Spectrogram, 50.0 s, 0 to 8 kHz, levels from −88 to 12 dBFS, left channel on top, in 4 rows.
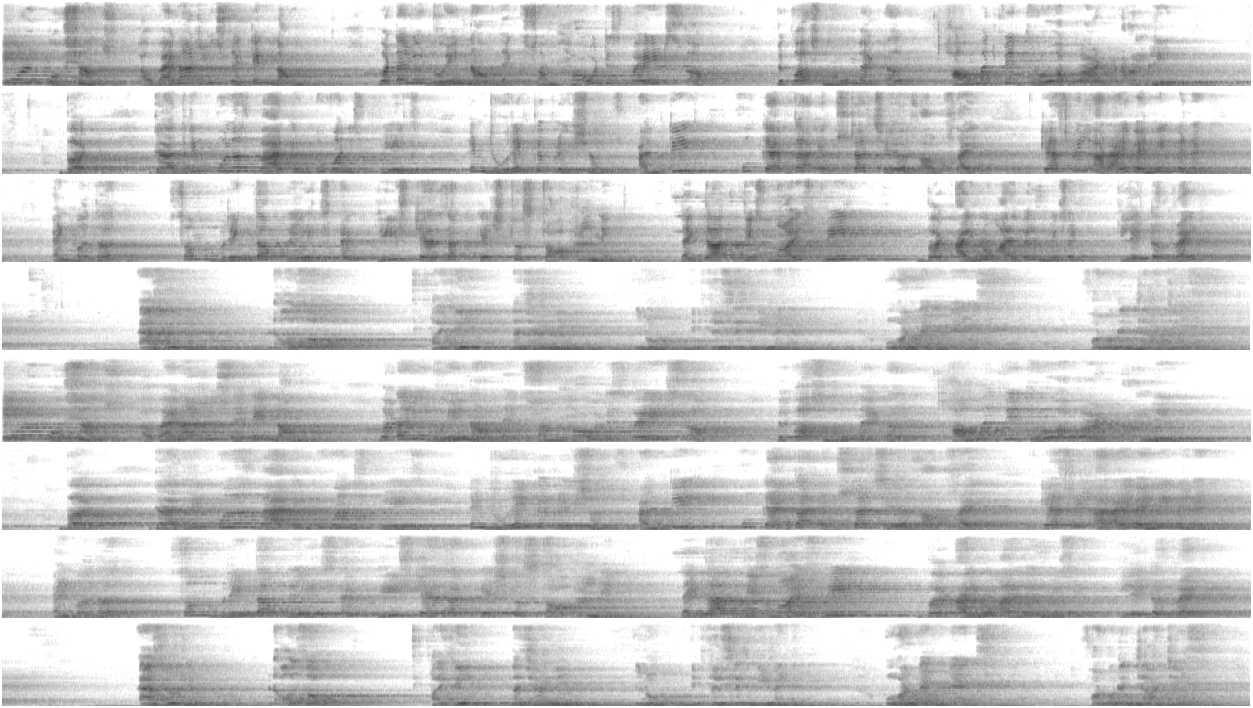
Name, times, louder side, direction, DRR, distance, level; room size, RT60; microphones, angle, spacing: voice 1, 0.0-3.1 3.5-7.1 7.7-9.0 9.4-11.7 13.1-16.6 17.2-19.4 19.9-22.3 22.7-24.6 25.5-26.2 26.7-31.2 31.7-33.5 34.1-35.8 36.1-37.0, left 2 dB, 80° left, 1 dB, 3.3 m, -28 dB
voice 2, 38.8-39.5 40.1-40.8 41.7-42.3 42.5-43.2 43.8-44.1 44.3-45.4 46.3-47.4 48.4-49.5, right 1 dB, 25° right, -3 dB, 7.4 m, -30 dB
26.5 x 24.0 x 6.7 m, 3.0 s
head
